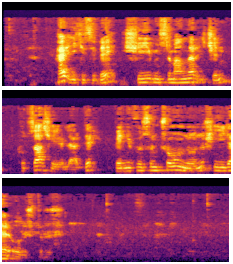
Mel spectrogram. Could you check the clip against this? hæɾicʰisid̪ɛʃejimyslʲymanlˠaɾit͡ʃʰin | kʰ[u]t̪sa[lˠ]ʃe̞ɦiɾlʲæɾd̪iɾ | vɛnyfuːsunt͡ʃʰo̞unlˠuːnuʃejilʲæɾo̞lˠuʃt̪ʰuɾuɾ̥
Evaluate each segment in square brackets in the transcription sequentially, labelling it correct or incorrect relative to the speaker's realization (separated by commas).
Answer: correct, correct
